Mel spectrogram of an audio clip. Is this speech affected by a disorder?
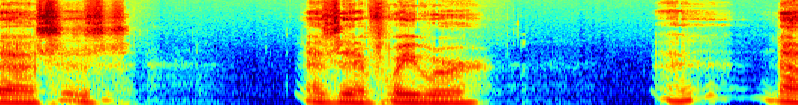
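Yes: multiple sclerosis.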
